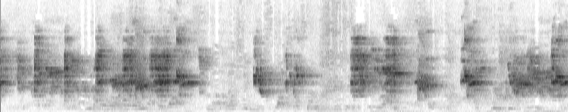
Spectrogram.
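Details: Harsh, grating squawks from a pet caique parrot, delivered in four clustered bouts separated by brief gaps, each bout a rough, buzzy screech.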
